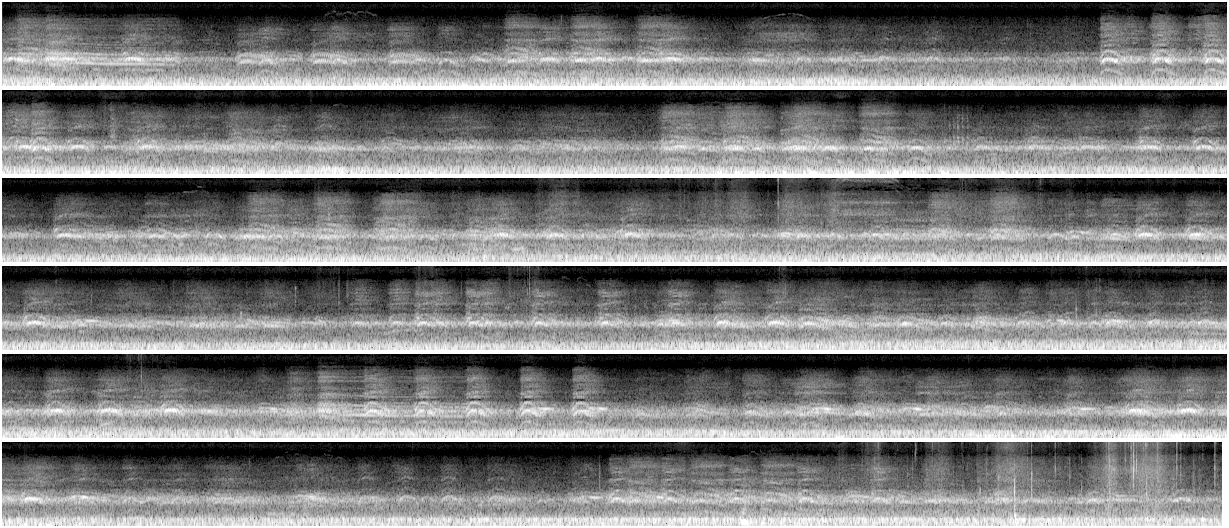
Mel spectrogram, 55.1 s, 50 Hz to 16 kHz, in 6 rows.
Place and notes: Summit Street, Trinity College - Main Quad: Crows
Recording of crows, they come out to the main quad routinely around 4pm.
10 January 2022, 04:30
